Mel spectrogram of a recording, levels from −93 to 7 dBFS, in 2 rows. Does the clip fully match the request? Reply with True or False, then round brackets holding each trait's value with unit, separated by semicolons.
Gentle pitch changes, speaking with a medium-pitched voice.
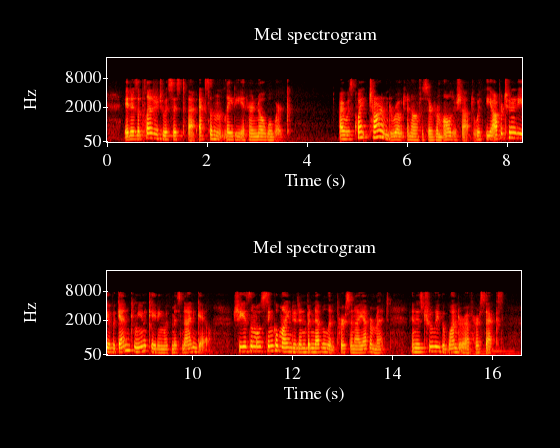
False (4.3 semitones; 180 Hz)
